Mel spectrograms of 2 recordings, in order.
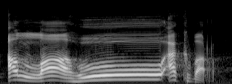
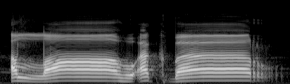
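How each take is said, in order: First: The vowel of hu is drawn out long. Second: The vowel of ba is drawn out long. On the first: "panjang hunya" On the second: "dipanjangkan baknya"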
